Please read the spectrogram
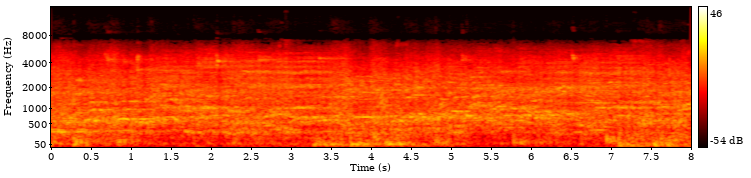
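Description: Basketball dribbling on a hardwood gym floor, with a steady hum of crowd voices in a large gymnasium.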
